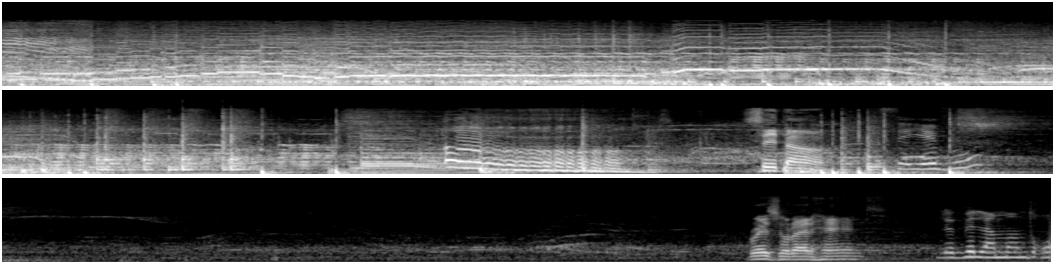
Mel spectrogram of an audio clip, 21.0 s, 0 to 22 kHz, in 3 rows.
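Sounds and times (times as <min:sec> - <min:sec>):
sustained instrumental tones: 0:00.0 - 0:14.2
audience shouting and cheering in praise: 0:00.0 - 0:14.6
speech: 0:12.1 - 0:12.6, 0:19.1 - 0:20.9.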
